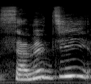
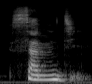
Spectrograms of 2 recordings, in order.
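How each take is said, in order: First: The middle vowel is pronounced. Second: The middle vowel is dropped.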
